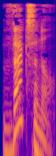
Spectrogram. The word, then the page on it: vaccinal: British English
